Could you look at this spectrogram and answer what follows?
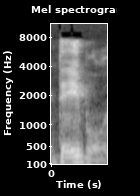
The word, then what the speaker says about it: Daboll: So, Brian, is it Dabble? Drabble? – Brian Daboll is how you say it.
